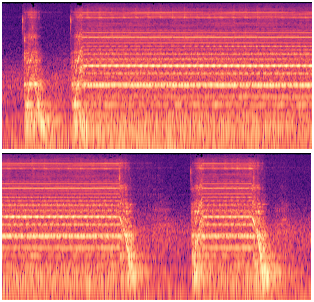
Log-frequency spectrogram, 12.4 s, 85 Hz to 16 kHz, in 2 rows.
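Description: Stepper motors of the CNC-converted Grizzly G0705 mill/drill driving the table: a brief whine, then a long steady whine of about seven seconds that drops in pitch as the move slows to a stop. A second, shorter move near the end winds down the same way.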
